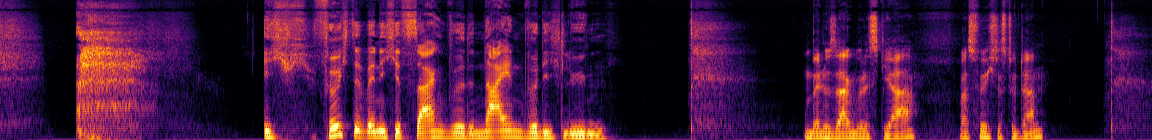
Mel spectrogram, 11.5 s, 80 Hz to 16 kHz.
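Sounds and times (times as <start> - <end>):
loud breathing while thinking: 0.0 - 2.3, 6.9 - 7.8, 11.0 - 11.5
speech: 2.6 - 6.2, 8.0 - 10.5.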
